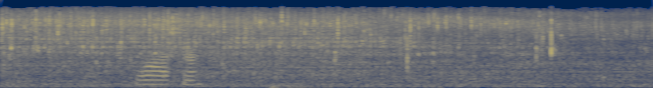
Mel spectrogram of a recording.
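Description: Water splashes steadily from a fountain into a pool.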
